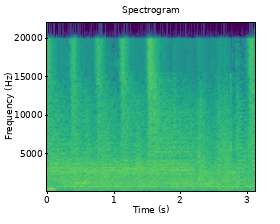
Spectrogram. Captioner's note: crowd Noises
